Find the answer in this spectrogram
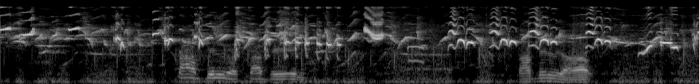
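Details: Oriental magpie-robin in 'gacor konslet' song with rich 'isian' fills. High twittering chirps and whistles are mixed with lower harsh, stuttering rasps in rapid, varied phrases.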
